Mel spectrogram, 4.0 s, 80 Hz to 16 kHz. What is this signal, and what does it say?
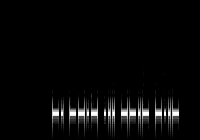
Morse code, heard as a keyed tone, about 28 wpm, 700 Hz. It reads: NQSQX
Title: Code Groups - 5 Letters - 28wpm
